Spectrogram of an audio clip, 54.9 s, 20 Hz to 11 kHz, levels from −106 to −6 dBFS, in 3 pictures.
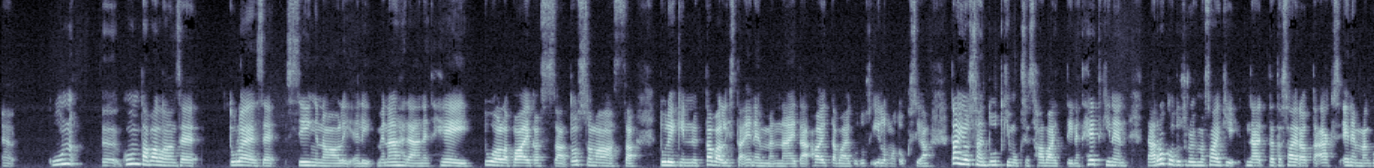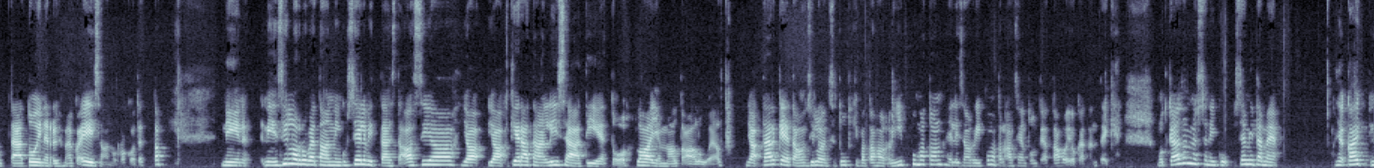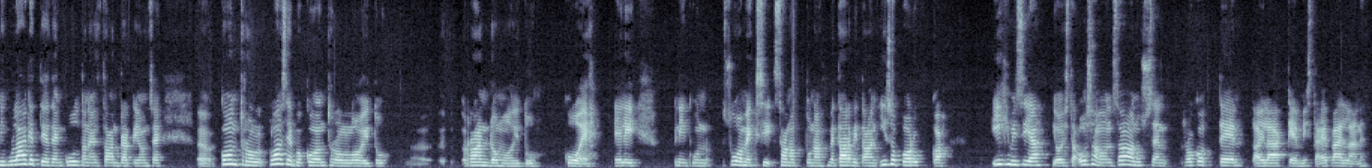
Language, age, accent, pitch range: Finnish, 20-39, native, 190-240 Hz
